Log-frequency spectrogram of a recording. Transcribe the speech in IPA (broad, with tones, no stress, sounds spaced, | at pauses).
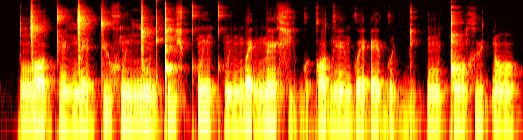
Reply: ŋ͡ǀ ɔ˦˨ d t ɛ̃˨ ŋ͡ǀ ɛ˧ d t ʉ˦ xʷ ĩ˧ ŋ͡ǀ ũ˧ d ǃ i˦ x kʷʰ ĩ˦ kʷʰ ĩ˨ ŋʷ ɛ˦˨ ŋ͡m ɛ̃˦ x i˧ ɡʷ ə˧ ɡ ɔ˦ d ɛ̃˧ ɡʷ ɛ˧ ʔ ɛ˧ ɡʷ i˧ ɡ͡b i˨ k͡p ũ˧ ǃ ɔ̃˧ x ʉ˦ d ɗ ɔ̃˧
